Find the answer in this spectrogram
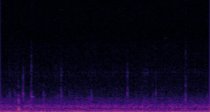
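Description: Car driving slowly over a muddy, potholed dirt road, heard from inside the cabin: a steady low rumble of engine and tyres, with a few faint ticks.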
